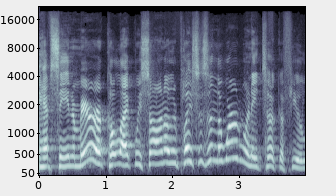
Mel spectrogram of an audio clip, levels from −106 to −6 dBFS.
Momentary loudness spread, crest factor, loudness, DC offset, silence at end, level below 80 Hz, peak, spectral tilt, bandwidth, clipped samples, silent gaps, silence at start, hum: 9 LU; 18 dB; -20 LUFS; under 0.1%; 0 s; -70 dBFS; -2 dBFS; -2.5 dB/octave; over 20 kHz; under 0.1%; none; 0 s; none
